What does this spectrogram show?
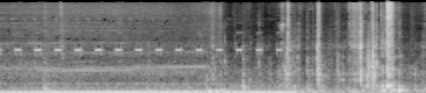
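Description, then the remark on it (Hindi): Two car power windows whir shut over a steady low engine rumble, a strained motor hum lasting about two seconds, followed by a few soft clicks and thumps as the glass seals. “शीशे सारे बंद करो कर दी दोनों”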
